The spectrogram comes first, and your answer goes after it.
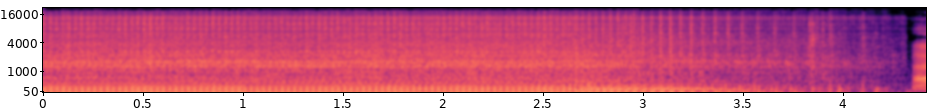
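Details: Small-engine pressure washer after replacing the failed check valve in the soap injection system, with no more water coming from the soap port: a steady, even drone for about three seconds, then it winds down and stops. Normal running.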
